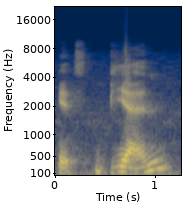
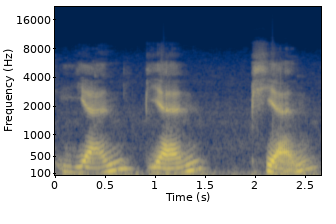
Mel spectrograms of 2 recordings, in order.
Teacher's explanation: you really want to say yen. It's kind of a little bit more like an E.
